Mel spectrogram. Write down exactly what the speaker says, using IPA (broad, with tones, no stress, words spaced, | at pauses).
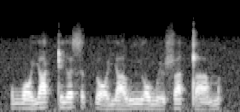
vɔ˨˩ja˦˥k̚ʈi˧˥ə̯sə˦˥k̚ ɗɔ˨˩˨ ja˨˩˦w ɲɔ˧wɨ˨˩˨ʂa˦˥t̚ ʈa˨˩˦m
